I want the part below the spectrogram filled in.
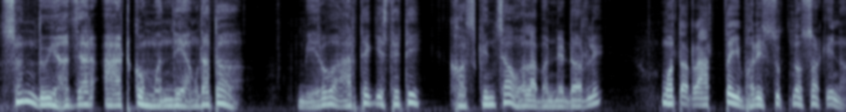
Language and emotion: Nepali, fearful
